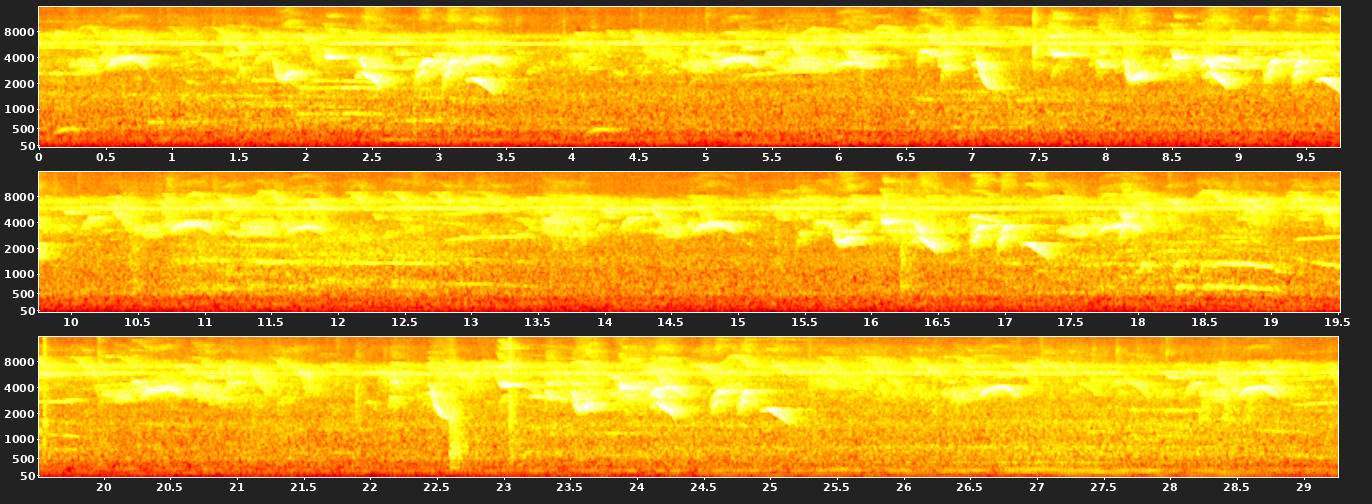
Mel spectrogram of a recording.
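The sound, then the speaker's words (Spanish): Many small migratory birds sing and chirp continuously, with bright, high twittering calls arriving in repeated clusters over a steady outdoor background hiss. No voices are present. “los investigadores que trabajaban con aves estaban felices porque encontraron mucha ave migratoria”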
